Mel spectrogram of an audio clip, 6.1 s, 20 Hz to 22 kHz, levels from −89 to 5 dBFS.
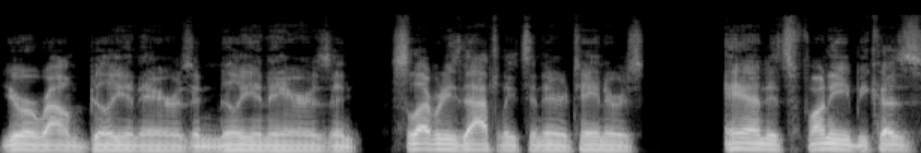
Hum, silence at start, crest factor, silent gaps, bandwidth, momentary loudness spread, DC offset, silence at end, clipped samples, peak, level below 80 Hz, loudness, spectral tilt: none; 0 s; 16 dB; 4.43-4.77 s; 12.5 kHz; 5 LU; under 0.1%; 0 s; under 0.1%; -2 dBFS; -32 dBFS; -19 LUFS; -7.5 dB/octave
